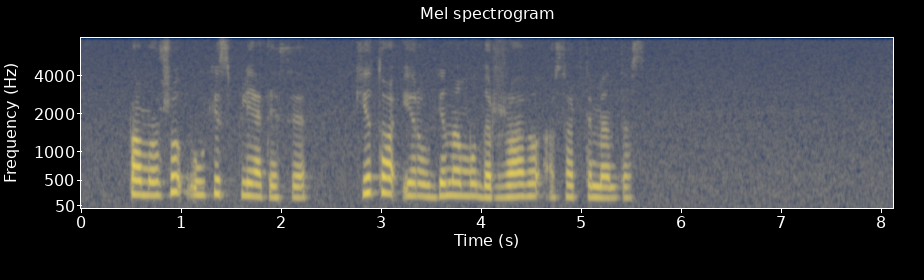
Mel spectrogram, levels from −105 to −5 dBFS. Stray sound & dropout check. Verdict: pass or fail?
pass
